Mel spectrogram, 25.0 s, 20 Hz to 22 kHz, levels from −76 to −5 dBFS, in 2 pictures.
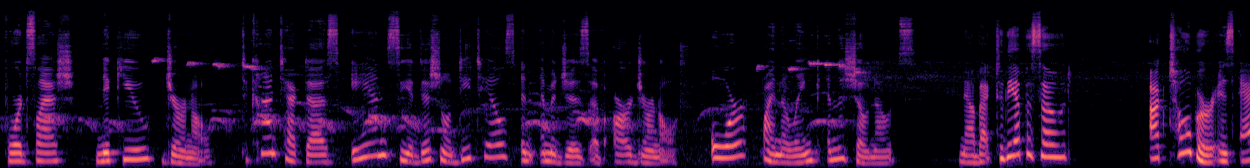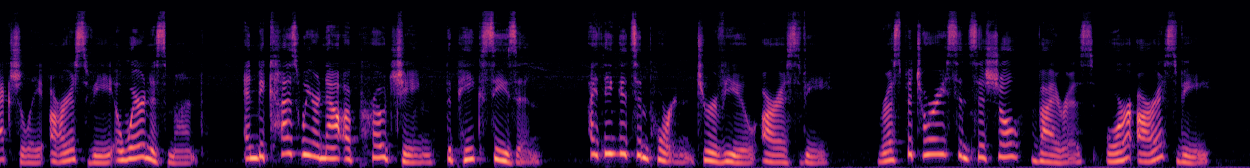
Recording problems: animal sounds; noticeable; throughout; 15 dB below the speech

